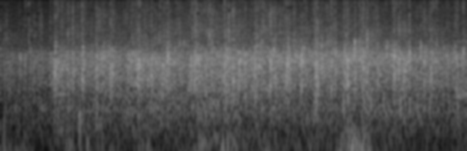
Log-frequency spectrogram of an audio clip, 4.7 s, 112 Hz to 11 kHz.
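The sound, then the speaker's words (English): An audience at Congress applauds presenter Thomas Lohninger of Epicenter Works before his talk on 5G and net neutrality: a dense wash of many hands clapping that swells in after a brief quieter moment and holds at a constant, fairly loud level without letting up. “And so please give a big applause to Thomas Lohninger.”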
